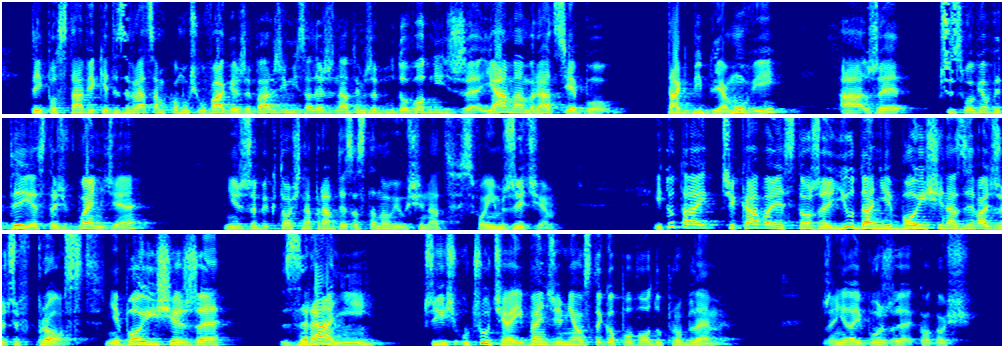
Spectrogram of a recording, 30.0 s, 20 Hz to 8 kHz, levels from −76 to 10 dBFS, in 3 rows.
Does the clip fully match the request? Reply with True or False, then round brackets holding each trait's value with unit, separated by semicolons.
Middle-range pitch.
True (160 Hz)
